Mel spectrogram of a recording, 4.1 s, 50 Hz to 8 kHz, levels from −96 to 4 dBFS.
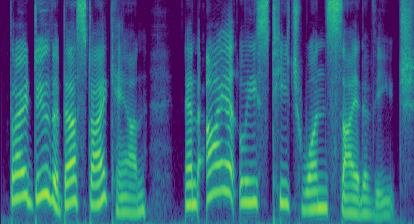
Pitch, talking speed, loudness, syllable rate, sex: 215 Hz, 230 wpm, -18 LUFS, 4.8 syllables/s, female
